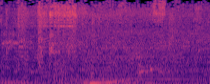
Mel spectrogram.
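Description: Tail of a news programme's title music: a low pitched sound effect glides upward about a second in, then holds. The rise resembles an engine revving.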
